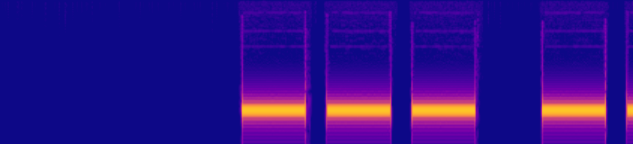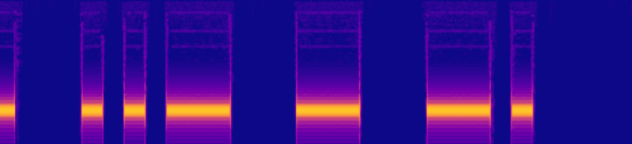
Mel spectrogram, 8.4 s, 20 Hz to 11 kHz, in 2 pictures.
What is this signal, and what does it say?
Morse code, heard as a keyed tone, about 8 wpm, 800 Hz. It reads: ONUTN
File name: LEZIONI / 3 MWRO / 3 MWRO 8wpm 2606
